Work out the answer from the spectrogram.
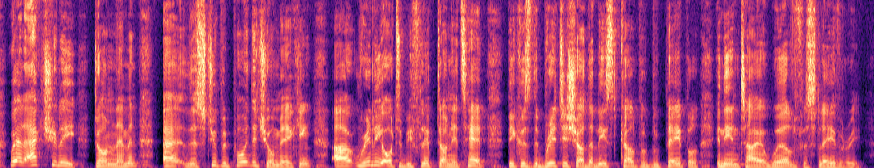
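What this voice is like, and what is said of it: Imitated British accent, not quite convincing. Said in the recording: “I'm kind of doing a little bit of a Paul McCartney man ... I don't know that I can really do a proper British accent like she's doing.”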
